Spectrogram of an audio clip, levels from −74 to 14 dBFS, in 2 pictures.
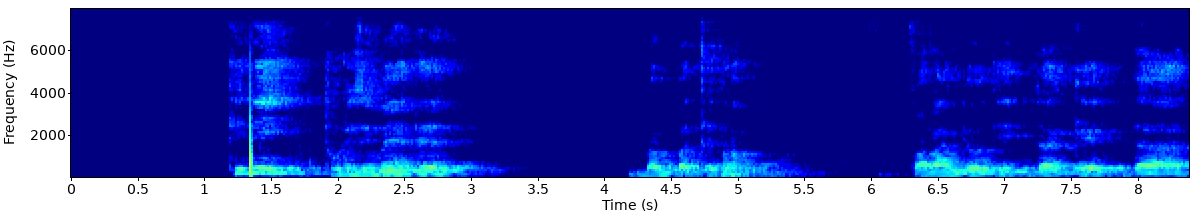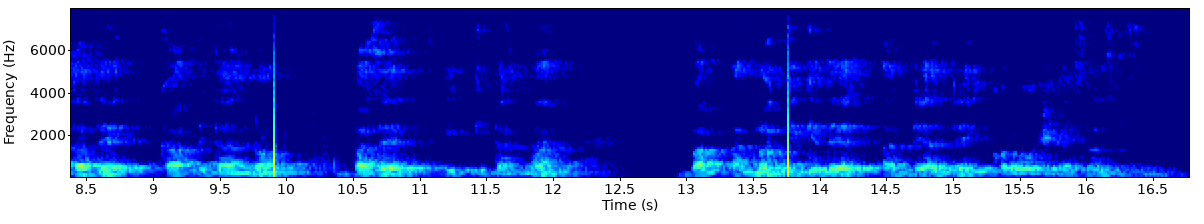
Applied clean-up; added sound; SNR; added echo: none; Fireworks; -2 dB; reverberation time 0.9 s.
